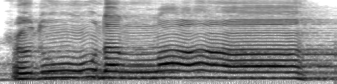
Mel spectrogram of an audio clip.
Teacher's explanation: اللہ کے نام کو منہ بھر کے پڑھیں گے، اس لیے کہ اللہ کے نام سے پہلے زبر ہے، اور تجوید کا یہ رول ہے اللہ کے نام سے پہلے زبر ہوتا ہے تو اس اللہ کے نام کو منہ بھر کے پڑھتے ہیں۔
